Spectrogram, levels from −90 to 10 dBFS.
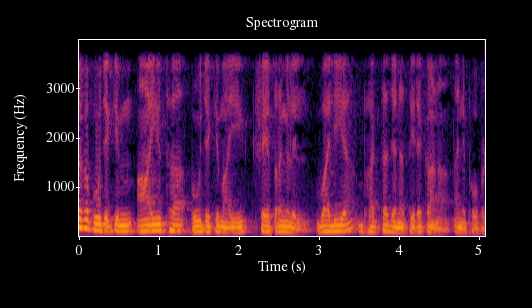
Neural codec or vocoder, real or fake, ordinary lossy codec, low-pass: vocoder, 44.1 kHz, 128 mel bands every 256 samples, BigVGAN v2; fake; none; 3.6 kHz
